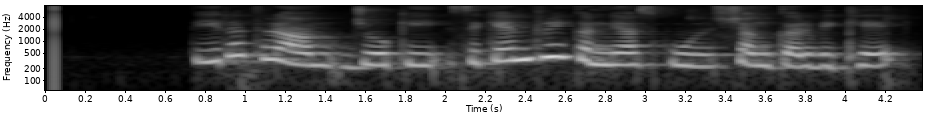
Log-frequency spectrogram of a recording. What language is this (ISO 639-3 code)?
pan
